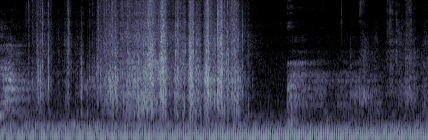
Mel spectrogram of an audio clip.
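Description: Small plastic zip-lock bags of beads crinkling and rustling as they are tipped out of a black mesh drawstring bag, densest for about a second and a half from about a second in, followed by a brief tap about three seconds in.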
